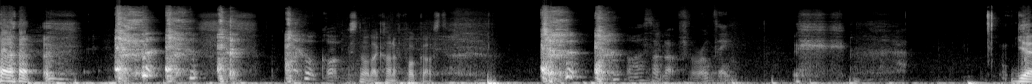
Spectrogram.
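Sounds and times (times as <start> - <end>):
speech: 0.0 - 1.6, 3.6 - 4.8, 6.9 - 8.3, 10.2 - 10.3
harsh breathy coughing: 1.2 - 3.1, 5.4 - 6.3.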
